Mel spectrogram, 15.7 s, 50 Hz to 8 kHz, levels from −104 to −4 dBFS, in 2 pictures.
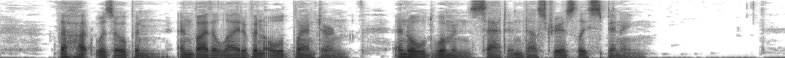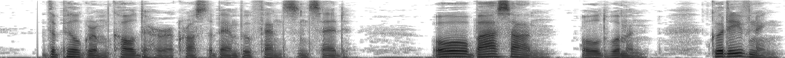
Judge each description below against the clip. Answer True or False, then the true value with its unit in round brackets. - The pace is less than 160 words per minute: True (140 wpm)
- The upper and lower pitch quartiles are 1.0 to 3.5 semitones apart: True (2.9 semitones)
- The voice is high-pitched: False (95 Hz)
